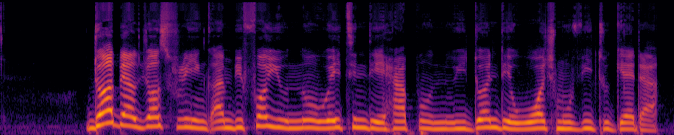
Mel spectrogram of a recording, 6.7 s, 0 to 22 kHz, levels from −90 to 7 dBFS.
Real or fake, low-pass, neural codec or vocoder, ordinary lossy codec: real; none; none; none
